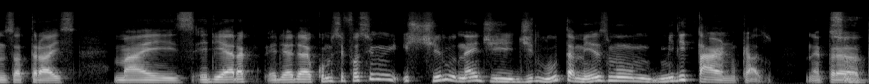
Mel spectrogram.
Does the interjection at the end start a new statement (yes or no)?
no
